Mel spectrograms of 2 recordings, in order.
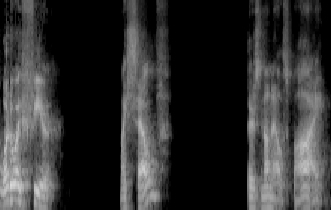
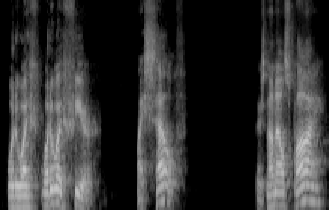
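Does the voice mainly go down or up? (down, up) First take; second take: down; up. First: The pitch goes down through the lines. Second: The pitch goes up through the lines. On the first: "And that's tone. I went down" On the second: "That's tone going up"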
